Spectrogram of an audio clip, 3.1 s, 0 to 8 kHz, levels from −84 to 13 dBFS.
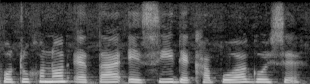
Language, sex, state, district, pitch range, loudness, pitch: Assamese, female, Assam, Sonitpur, 225-245 Hz, -14 LUFS, 235 Hz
